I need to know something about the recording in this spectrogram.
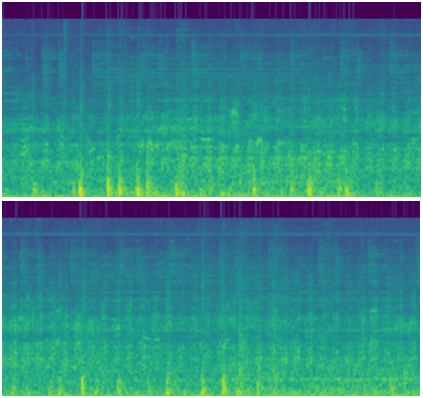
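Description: Train wheels clack over rail joints in an uneven beat.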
